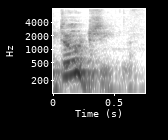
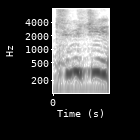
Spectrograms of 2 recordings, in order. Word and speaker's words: Tucci: Tucci is spelled Twocchee. Tucci. Two. When people don't know how to spell it, I say two cheese, but without the Without the Swiss.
